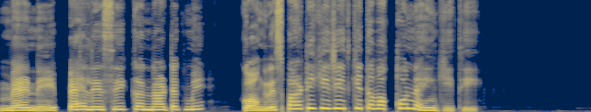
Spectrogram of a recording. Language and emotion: Urdu, surprised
